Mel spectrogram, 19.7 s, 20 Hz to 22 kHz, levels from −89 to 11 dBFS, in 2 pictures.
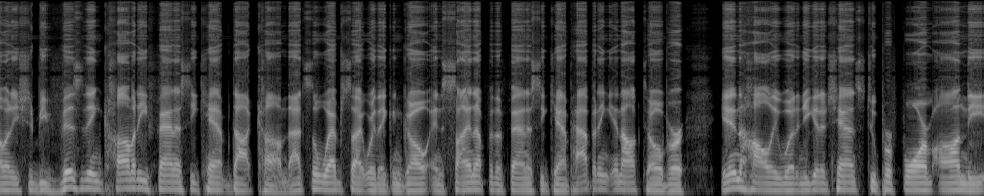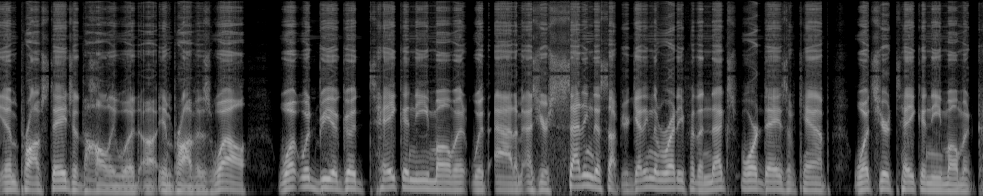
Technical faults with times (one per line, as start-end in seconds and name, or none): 0.00-19.67 imaging from sample-and-hold upsampling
